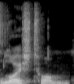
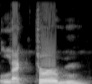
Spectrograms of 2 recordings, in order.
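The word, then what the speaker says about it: Leuchtturm: So, it's lost tom. In other videos, I've been hearing different people say different things like lect term, loy term, loy term. I think it's because, you know, we're not Germans and we're not studying the language. That's why it's a little bit difficult to pronounce.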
